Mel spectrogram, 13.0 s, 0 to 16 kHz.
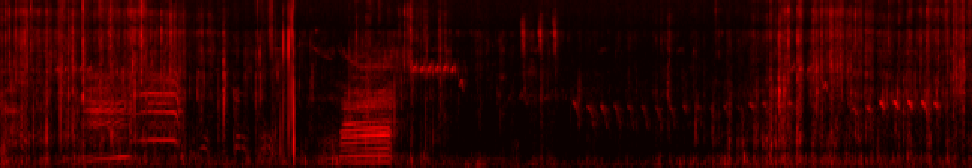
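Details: Cattle from a group of 300 kg tostado steers give two short moos a few seconds apart, among men speaking Spanish, a sharp knock and faint bird chirps in the background.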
